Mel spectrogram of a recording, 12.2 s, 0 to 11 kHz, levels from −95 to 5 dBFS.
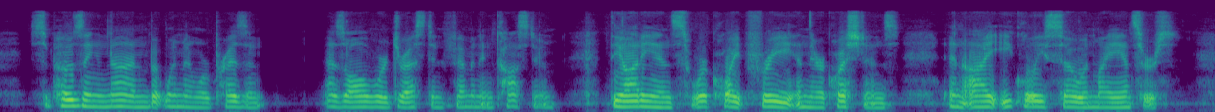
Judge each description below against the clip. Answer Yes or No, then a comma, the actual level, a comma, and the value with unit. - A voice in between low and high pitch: Yes, medium, 160 Hz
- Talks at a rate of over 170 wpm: No, average, 140 wpm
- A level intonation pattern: Yes, narrow, 1.9 semitones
